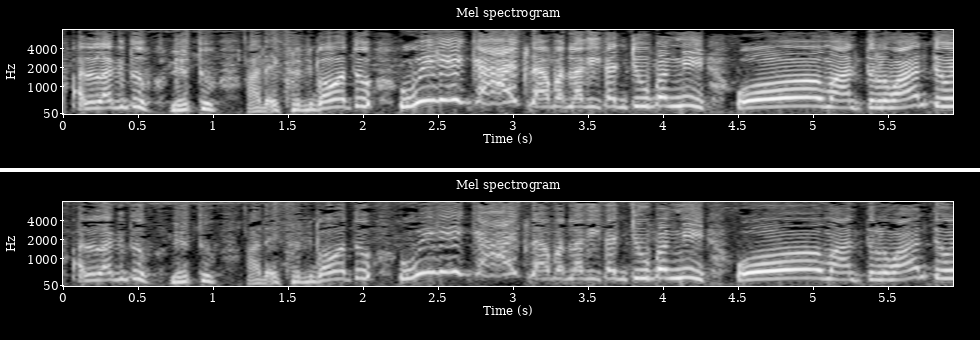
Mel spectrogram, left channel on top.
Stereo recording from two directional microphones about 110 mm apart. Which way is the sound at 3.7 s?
40° right (ahead or behind).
